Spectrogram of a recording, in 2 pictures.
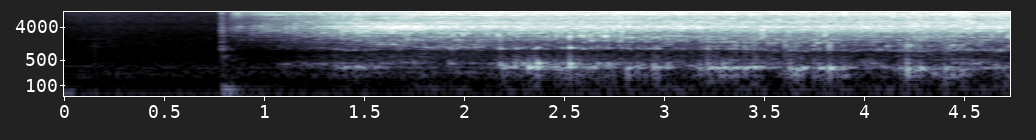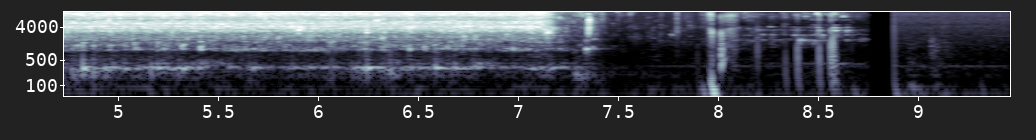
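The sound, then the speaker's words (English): A tap in a house turns on and water runs steadily in a strong hiss for several seconds, then shuts off, followed by a few clunks and handling noises. “Here is the water.”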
